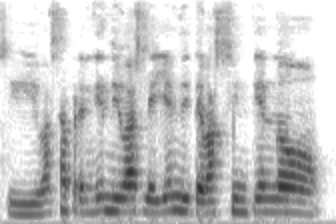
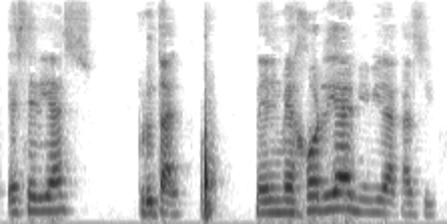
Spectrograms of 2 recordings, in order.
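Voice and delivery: ordinary talk

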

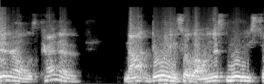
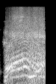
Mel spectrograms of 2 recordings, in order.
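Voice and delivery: a sudden high, louder cartoon yelp; mock startled yelp; 4 dB louder than usual. Podcaster imagining Spider-Ham bursting in, high startled yelp. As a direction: yelp like a toon jumping in fright. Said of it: "It's like".

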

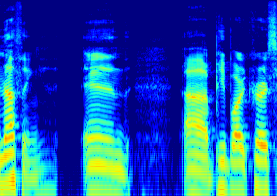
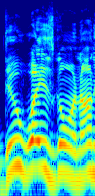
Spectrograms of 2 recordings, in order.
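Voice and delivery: retold alarm; 8 semitones higher, 4 dB louder than usual. Retelling his alarm at muttering driver.

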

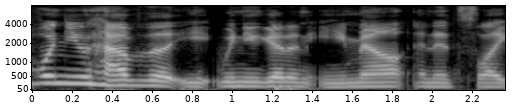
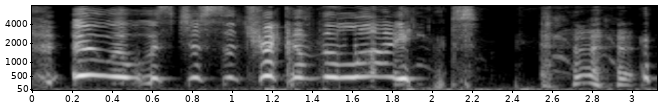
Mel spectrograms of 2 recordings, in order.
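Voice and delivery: high, breathless mocking wail; mocking high squeal; mock Ginny, higher and laughing. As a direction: squeal it like a dazzled reviewer. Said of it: "It's like".

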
